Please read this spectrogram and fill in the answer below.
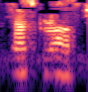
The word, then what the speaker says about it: Tuscarawas: It'll be in Tuscarawas County, Ohio.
